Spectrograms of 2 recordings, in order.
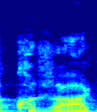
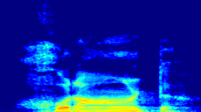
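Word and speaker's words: ख़ुरांट: खुर्राट, खुर्राट बोलते हैं ना, असल में वो शब्द था खुरांट। ख के नीचे नुक्ता, छोटों की मात्रा हो, र आ की मात्रा आधा ना या ऊपर बिंदु, और ट, खुरांट। खुरांट नाजल है, मतलब थोड़ा सा नाक से है, खुरांट, लेकिन वो बन गया है खुर्राट।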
